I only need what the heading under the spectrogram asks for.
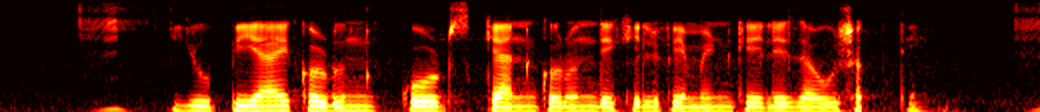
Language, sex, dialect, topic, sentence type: Marathi, male, Varhadi, banking, statement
